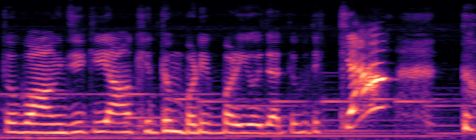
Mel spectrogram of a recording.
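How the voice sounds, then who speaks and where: A woman's voice: medium pitch, little pitch movement, fast talker, over music. A woman retelling a fan fiction story in a casual, chatty way, full of spoken fillers. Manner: chatty, filler-heavy narration.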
